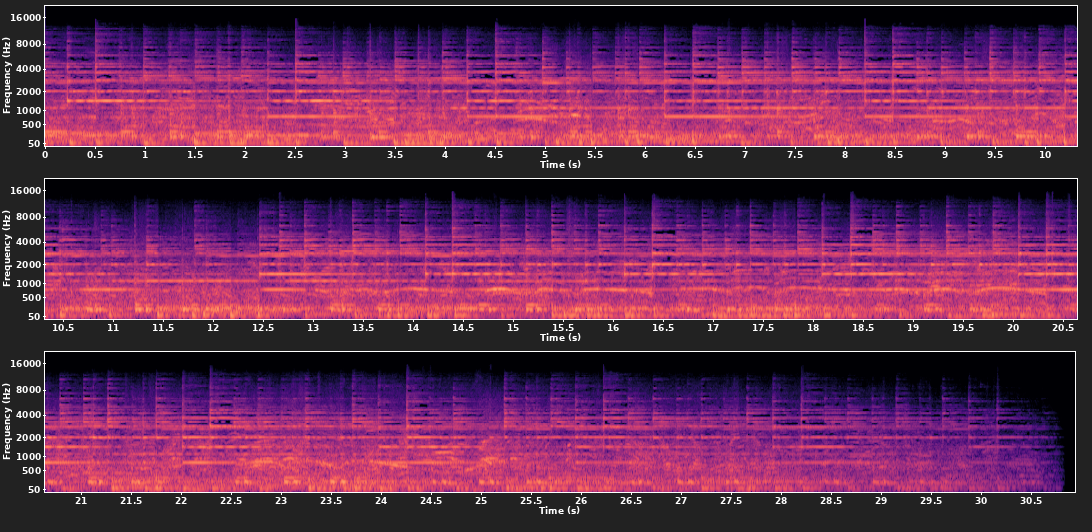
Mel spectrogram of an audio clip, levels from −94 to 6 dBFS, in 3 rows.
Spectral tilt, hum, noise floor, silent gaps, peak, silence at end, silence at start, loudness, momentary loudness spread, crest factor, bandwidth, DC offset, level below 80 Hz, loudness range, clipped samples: -4.5 dB/octave; none; -48 dBFS; none; -8 dBFS; 0.4 s; 0 s; -20 LUFS; 9 LU; 14 dB; 13 kHz; under 0.1%; -34 dBFS; 6 LU; under 0.1%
